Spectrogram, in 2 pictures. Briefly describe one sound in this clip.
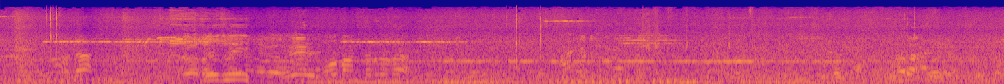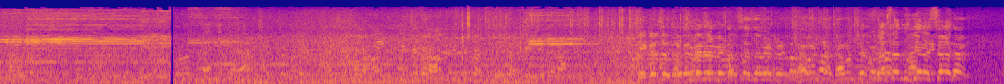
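A crowd of men and women talk and call out outdoors.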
